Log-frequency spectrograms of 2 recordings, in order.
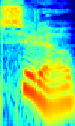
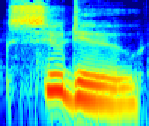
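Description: First: It sounds like the word pseudo, ending 'doh'. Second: It sounds like 'sue-doo', ending 'doo'. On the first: This is how most people say it. "Most people pronounce it like the word pseudo" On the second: This is how older users say it. "us oldies pronounced it like sudo"

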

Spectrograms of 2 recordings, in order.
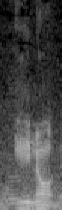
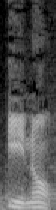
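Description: First: It is said plainly, without extra emphasis. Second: It is said with strong emphasis on the no.

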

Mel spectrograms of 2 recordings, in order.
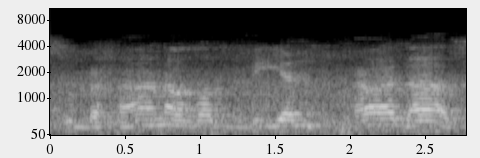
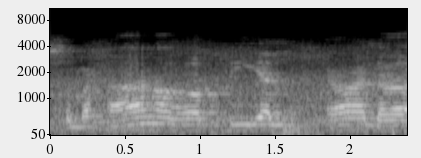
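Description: Both takes have the same delivery.

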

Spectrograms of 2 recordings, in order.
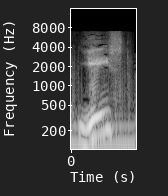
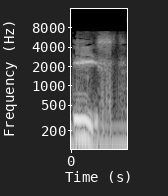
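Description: First: The word begins with a Y sound. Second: The word begins with no Y sound. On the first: "They pronounce the Y" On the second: "to not pronounce the Y"

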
